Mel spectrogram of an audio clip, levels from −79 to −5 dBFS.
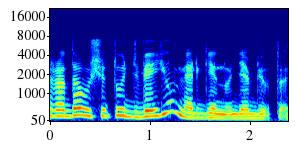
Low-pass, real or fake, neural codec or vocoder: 7.2 kHz; real; none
